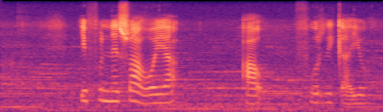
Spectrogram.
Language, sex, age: Venda, female, 25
